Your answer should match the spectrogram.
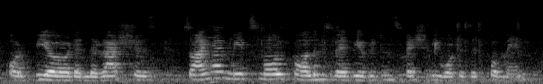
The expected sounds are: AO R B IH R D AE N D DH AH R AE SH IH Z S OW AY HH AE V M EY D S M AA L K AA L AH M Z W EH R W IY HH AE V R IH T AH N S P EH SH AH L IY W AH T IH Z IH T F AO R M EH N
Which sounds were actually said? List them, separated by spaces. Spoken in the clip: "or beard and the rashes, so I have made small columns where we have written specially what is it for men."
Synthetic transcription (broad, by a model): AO R B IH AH D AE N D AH R AE SH IH Z S OW AY HH AE V M EY D S M AA L K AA L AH M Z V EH R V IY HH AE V R IH T AH N S P EH SH AH L IY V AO T IH Z IH T F AO R M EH N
